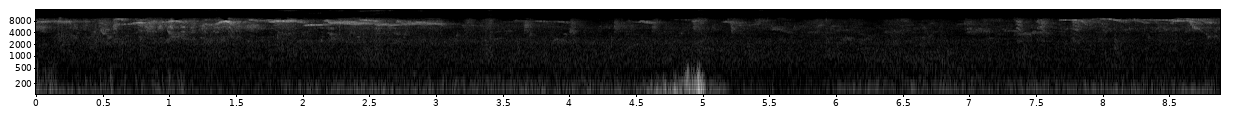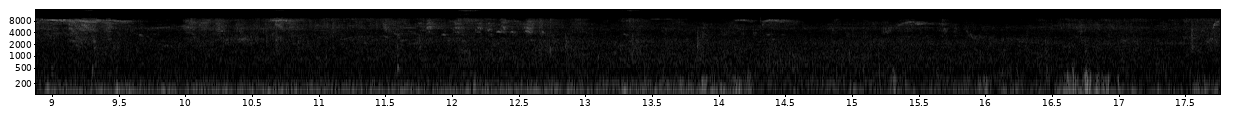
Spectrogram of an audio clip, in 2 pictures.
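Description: Wind rumbles outdoors in gusts.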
